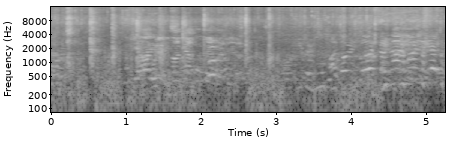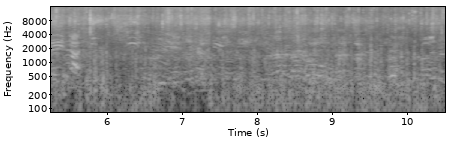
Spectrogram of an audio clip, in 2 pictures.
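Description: Young men shout to each other across the field.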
